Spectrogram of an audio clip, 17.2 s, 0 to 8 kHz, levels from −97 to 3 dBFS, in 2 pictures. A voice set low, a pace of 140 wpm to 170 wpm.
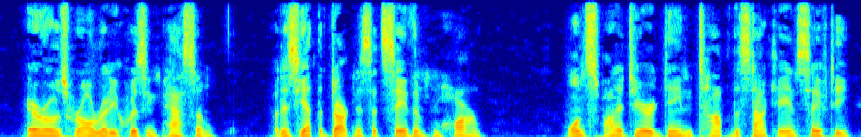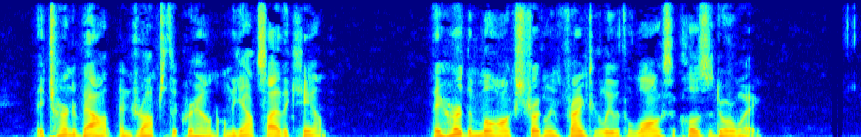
No: low, 115 Hz; average, 190 wpm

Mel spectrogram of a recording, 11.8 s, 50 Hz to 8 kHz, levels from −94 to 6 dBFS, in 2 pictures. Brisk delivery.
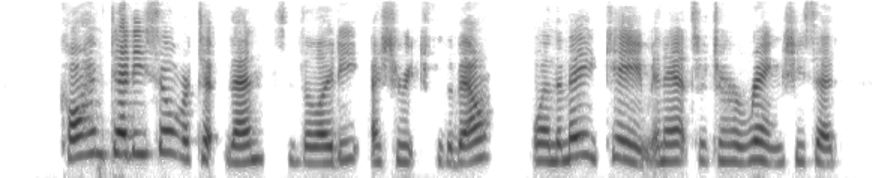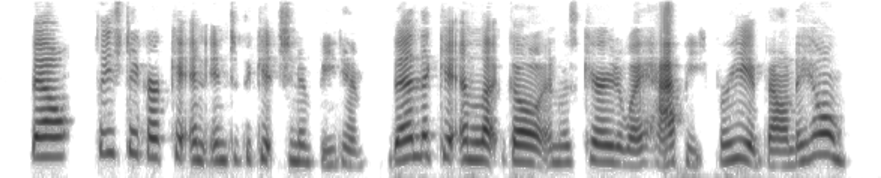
Yes: fast, 265 wpm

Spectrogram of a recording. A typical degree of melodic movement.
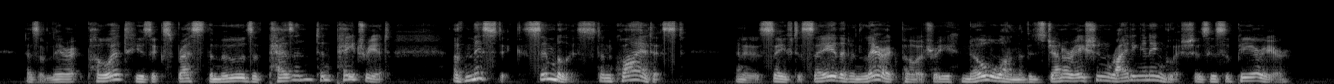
No: wide, 7.0 semitones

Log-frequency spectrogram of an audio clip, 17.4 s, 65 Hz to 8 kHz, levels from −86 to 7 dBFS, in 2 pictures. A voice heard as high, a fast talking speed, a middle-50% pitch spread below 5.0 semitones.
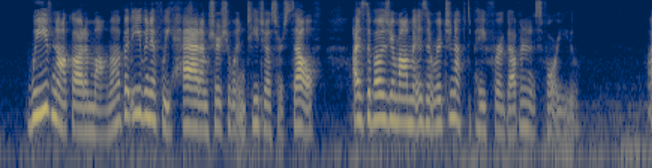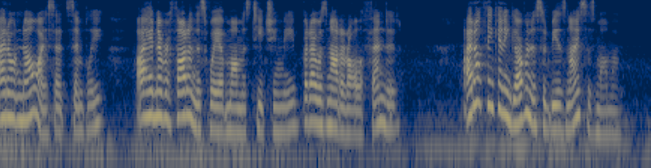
No: high, 215 Hz; fast, 230 wpm; wide, 5.5 semitones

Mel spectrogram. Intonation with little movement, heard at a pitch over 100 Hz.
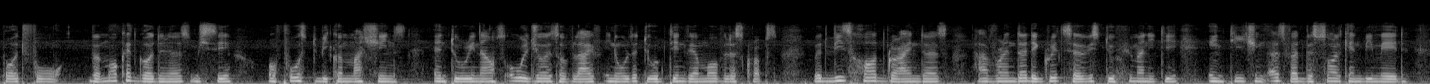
Yes: narrow, 1.3 semitones; low, 135 Hz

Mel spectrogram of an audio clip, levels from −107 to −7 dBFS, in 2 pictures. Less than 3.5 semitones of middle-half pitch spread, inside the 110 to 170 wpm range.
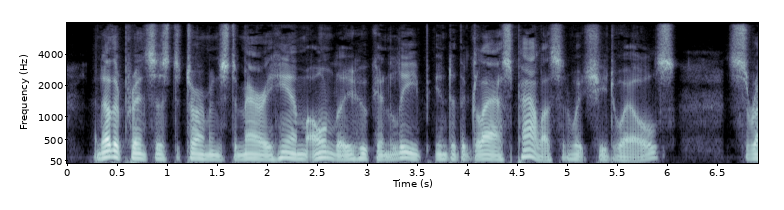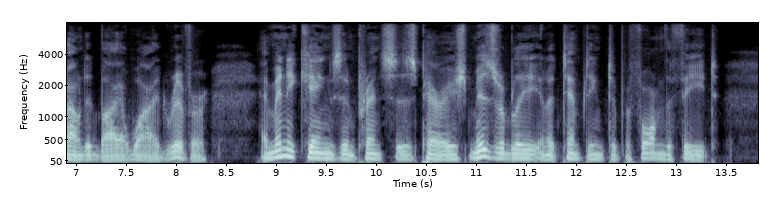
Yes: average, 2.9 semitones; average, 155 wpm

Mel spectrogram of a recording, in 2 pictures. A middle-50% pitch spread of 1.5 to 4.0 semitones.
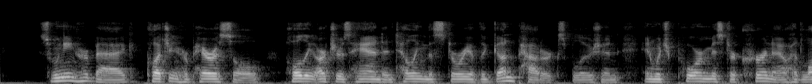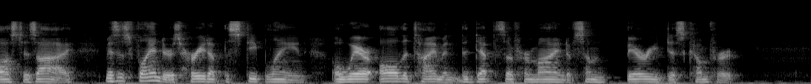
Yes: average, 2.7 semitones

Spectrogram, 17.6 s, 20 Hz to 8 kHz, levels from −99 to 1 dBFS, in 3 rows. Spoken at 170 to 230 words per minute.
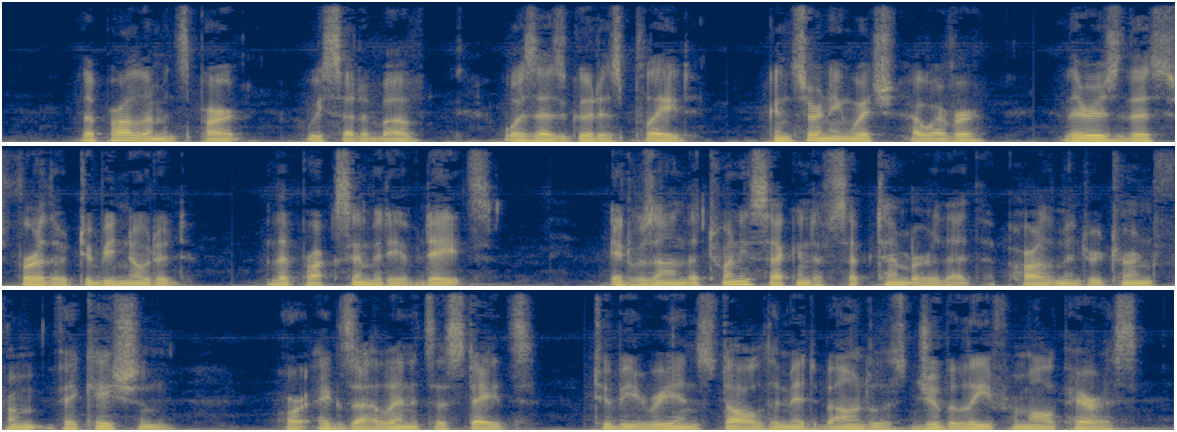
Yes: average, 175 wpm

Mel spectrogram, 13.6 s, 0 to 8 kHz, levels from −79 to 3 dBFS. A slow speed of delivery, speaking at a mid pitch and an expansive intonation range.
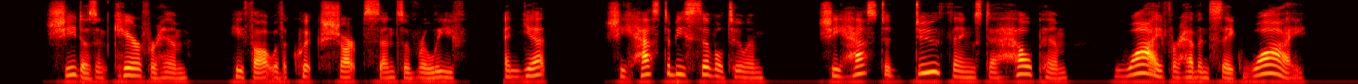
No: average, 160 wpm; medium, 175 Hz; wide, 7.5 semitones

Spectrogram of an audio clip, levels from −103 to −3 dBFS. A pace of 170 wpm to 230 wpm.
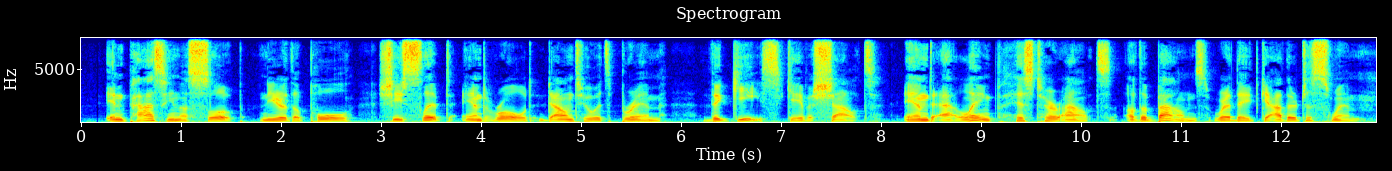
No: average, 160 wpm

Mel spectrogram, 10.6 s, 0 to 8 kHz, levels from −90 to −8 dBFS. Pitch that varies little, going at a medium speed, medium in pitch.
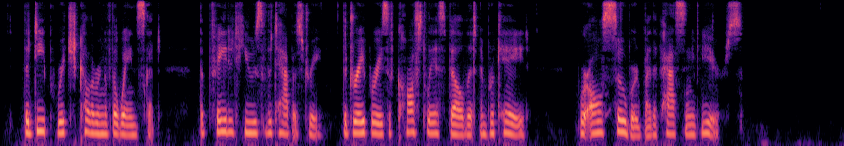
Yes: narrow, 2.1 semitones; average, 160 wpm; medium, 175 Hz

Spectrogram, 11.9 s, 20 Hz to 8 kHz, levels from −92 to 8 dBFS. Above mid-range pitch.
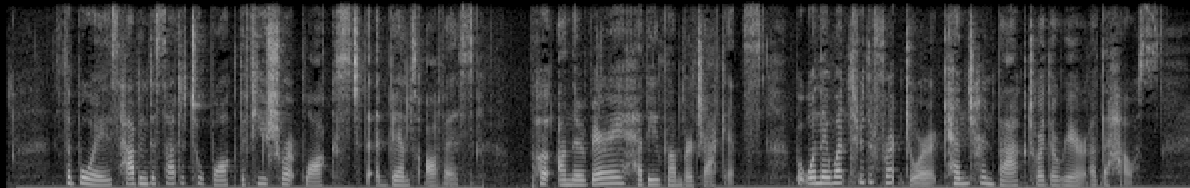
Yes: high, 205 Hz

